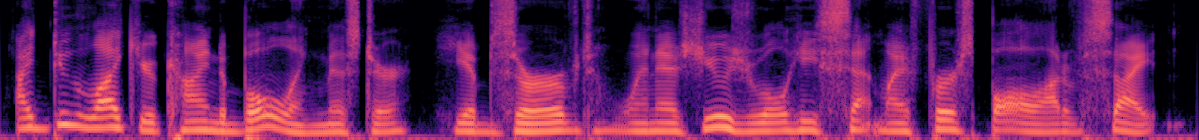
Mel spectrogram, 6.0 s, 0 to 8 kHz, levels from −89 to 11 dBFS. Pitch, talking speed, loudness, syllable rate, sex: 140 Hz, 210 wpm, -17 LUFS, 4.7 syllables/s, male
